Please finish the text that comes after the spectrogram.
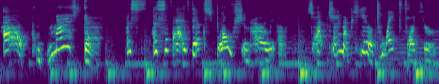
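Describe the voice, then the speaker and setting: A woman's voice: extremely high pitch, wildly swooping pitch, takes it slowly, gravelly, fairly bright tone, faint music behind, exaggerated voice, poor audio. A woman playing a resentful male lab henchman in an old-time radio comedy mystery. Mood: fawning, nervous. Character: male lab henchman Igor, fawning then bitterly resentful.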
